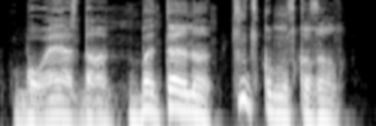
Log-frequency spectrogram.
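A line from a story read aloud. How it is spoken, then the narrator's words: Growl in chorus. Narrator (Russian): хором прорычал Гальт Бетенбальд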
